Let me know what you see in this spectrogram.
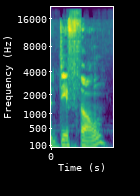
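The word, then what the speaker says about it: diphthong: Mitch and he said it's pronounced a diff thong see the way I'm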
